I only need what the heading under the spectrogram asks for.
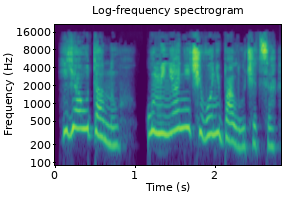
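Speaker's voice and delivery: a frightened woman barely catching breath; breathless fear. Acted. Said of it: "еле отдышалась мама".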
